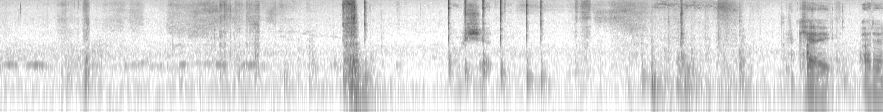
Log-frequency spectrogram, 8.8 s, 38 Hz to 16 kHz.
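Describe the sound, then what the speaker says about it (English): A Mk1 Ford Focus power window motor tries to wind a jammed window, giving faint whirring broken by several sharp clunks and rattling bursts inside the door, close by and moderately loud. "I'm going to use the motor to try and wind the window and see if it just works by itself now"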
